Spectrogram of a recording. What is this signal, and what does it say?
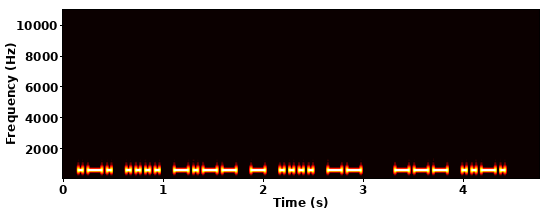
Morse code, heard as a keyed tone, about 25 wpm, 600 Hz. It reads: RHYTHM OF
